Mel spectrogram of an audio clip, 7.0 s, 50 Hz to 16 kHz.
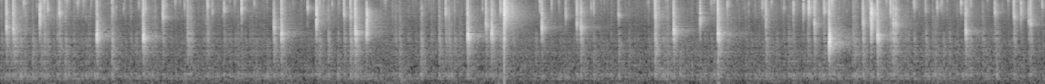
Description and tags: Just some water trickling on some metal. Recorded with a Zoom Q4 Mic.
